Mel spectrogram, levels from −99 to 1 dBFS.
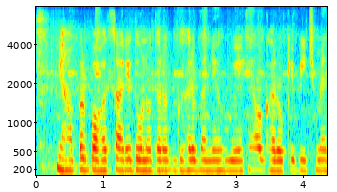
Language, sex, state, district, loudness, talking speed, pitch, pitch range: Hindi, female, Himachal Pradesh, Shimla, -19 LUFS, 205 wpm, 180 Hz, 180-185 Hz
